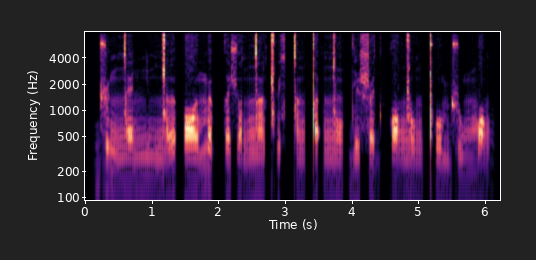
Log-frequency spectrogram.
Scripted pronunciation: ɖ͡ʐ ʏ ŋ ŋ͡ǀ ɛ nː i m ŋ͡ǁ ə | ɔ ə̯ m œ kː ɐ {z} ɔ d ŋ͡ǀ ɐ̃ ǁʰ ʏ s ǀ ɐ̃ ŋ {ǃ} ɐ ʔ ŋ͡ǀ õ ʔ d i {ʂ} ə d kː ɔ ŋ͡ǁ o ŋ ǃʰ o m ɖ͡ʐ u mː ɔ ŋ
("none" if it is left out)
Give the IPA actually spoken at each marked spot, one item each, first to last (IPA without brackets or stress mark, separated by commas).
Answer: ʃ, ǃ, ʂ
